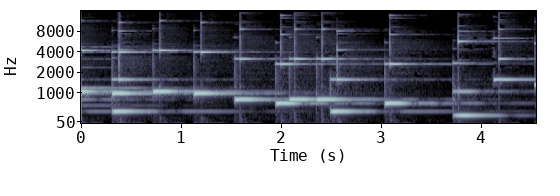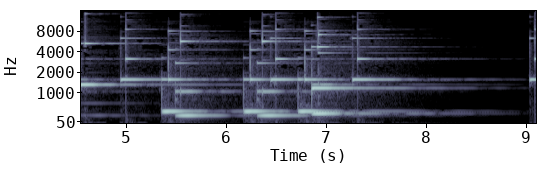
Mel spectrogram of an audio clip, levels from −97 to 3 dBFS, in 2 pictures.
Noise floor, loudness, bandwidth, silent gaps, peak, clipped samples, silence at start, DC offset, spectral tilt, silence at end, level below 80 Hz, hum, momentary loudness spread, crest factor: -71 dBFS; -24 LUFS; 15.5 kHz; none; -6 dBFS; under 0.1%; 0 s; under 0.1%; 1 dB/octave; 0 s; -76 dBFS; none; 10 LU; 20 dB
